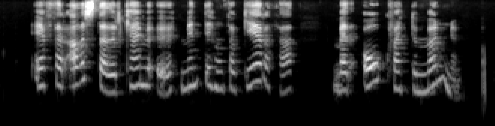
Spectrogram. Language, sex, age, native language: Icelandic, female, 40-49, Icelandic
